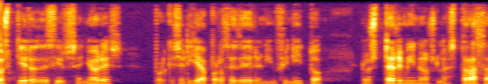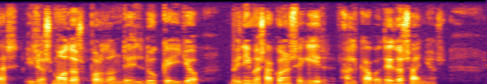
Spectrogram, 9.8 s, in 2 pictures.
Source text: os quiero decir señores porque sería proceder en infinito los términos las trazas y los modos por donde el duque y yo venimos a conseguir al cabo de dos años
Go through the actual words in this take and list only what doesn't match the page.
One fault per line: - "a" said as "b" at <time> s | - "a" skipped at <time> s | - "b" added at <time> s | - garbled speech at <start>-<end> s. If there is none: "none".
none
